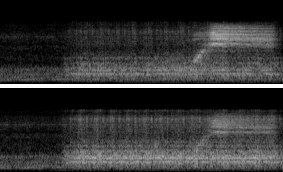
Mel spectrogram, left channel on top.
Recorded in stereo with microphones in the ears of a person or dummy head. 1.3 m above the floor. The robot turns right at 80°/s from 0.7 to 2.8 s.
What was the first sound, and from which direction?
A whoosh, 20° left.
